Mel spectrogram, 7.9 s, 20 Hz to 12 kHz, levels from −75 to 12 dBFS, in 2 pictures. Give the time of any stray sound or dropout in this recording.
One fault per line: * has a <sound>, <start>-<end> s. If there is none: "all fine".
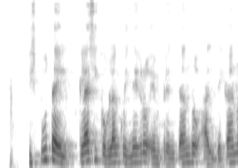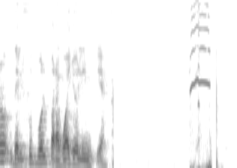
* has a squeak, 7.1-7.5 s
